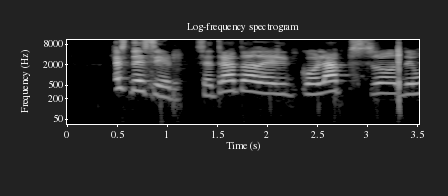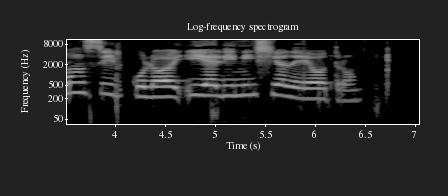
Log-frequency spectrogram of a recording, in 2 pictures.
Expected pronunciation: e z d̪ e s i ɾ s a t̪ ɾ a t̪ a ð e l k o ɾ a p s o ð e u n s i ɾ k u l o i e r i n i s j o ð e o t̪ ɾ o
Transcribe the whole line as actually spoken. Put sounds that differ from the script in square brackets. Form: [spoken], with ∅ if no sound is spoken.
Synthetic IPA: e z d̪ e s i ɾ s [e] t̪ ɾ a t̪ a ð e l k o [l] a p s o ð e u n s i ɾ k u l o i e [l] i n i s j o ð e o t̪ ɾ o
